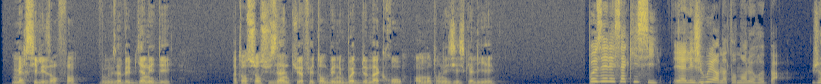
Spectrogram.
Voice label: dialogue, French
